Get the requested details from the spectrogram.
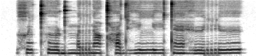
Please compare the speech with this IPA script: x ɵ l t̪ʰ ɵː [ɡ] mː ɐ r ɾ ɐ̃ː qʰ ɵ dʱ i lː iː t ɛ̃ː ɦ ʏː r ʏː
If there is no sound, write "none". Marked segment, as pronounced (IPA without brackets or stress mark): ɖ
